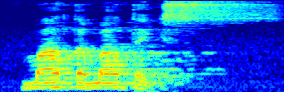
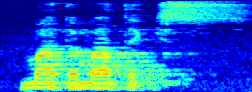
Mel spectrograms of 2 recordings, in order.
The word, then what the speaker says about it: mathematics: Âm ở đây là âm tờ các bạn nhé, đừng đọc là mather mà là mather mather. Mathematics mathematics.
